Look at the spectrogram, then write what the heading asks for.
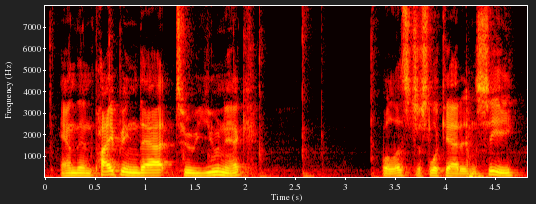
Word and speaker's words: uniq: conjunction with sort called unique and it's spelled you and I Q but not the you eat so you Nick not gotcha so what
